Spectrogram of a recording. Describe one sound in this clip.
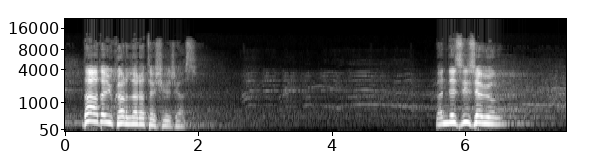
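A man makes a speech through loudspeakers in a large echoing hall.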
